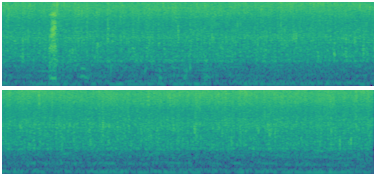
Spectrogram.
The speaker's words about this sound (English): I hope you can hear the sound of trickling water into the pristine pools. I know I can. It's deafening.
